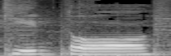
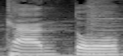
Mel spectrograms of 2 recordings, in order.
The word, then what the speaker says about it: Quinto: Yes, I'm Rufa May Quinto. Not Canto, but not Ginto, but Quinto. Yes, it's spelled Quinto.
